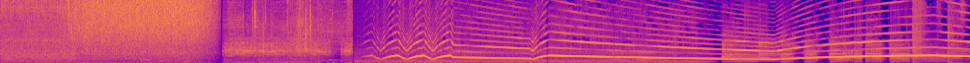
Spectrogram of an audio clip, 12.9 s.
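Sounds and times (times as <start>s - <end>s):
emergency vehicle siren: 4.7s - 12.9s.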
